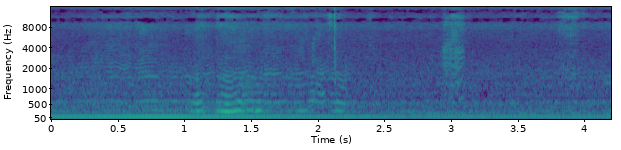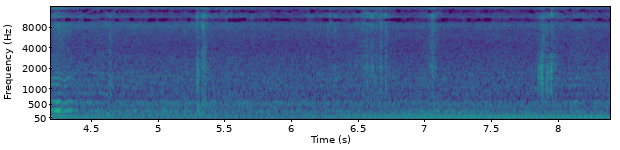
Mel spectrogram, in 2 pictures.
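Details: Honey bees swarming around an opened beehive as an extra box is added, Australia, mid-Autumn 2023, sunny spell with bees very active; dense continuous hum over a low steady drone, with faint ticks and knocks.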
